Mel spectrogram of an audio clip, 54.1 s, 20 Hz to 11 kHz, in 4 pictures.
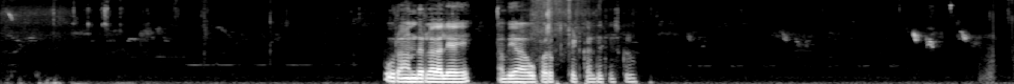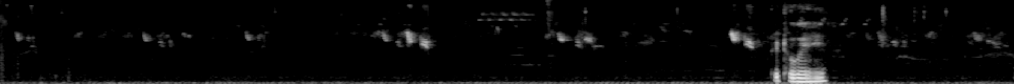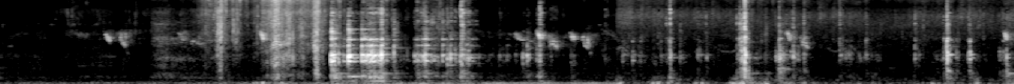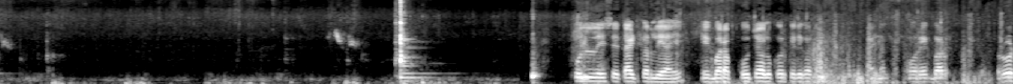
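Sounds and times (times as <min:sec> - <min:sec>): bird chirps: 0:00.0 - 0:05.2, 0:08.4 - 0:31.2, 0:32.6 - 0:43.0, 0:43.6 - 0:47.4.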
